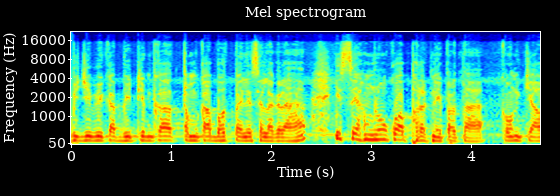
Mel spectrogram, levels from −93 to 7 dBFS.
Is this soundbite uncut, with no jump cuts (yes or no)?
yes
